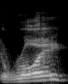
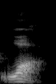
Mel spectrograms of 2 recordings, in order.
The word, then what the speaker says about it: Roy: He butchered names. Like, Patrick Roy instead of Patrick Wah.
